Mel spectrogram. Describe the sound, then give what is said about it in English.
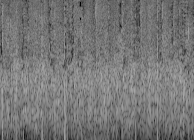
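A crowd claps steadily, many hands producing dense, continuous applause with no voices standing out, fairly loud throughout. “So I appreciate the applause, but I hope you'll continue it in the near future.”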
